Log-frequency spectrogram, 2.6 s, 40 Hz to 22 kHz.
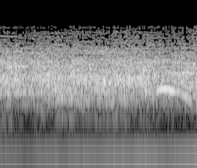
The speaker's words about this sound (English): And a round of applause in the background is following the announcement that the Rushi Raiders are state champs. Rushi victorious 74-57 over Cornerstone Christian.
